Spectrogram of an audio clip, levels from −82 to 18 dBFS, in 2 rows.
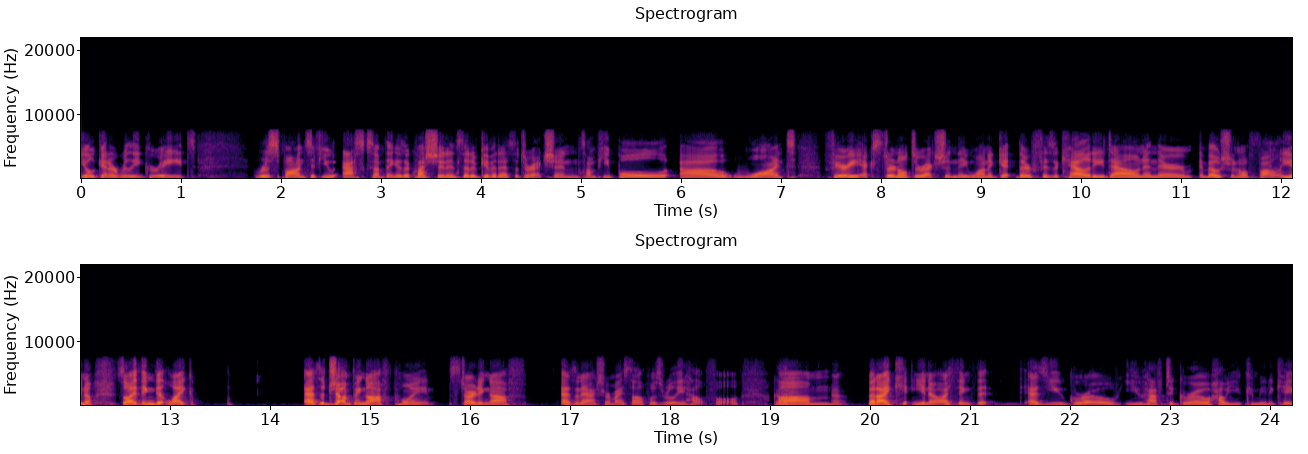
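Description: No technical faults can be heard anywhere in the speech. It carries the character of the AMR wideband (HD Voice) codec, with nothing above about 7.5 kHz and at most faint coding traces, which fits one of its top bitrates.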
